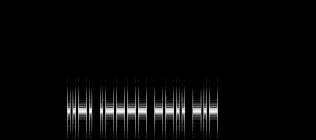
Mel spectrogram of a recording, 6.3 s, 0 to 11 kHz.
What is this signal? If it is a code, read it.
Morse code, heard as a keyed tone, about 22 wpm, 700 Hz. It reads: F1ZK
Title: DXCC-100 Call Signs - 4 Characters - 22wpm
